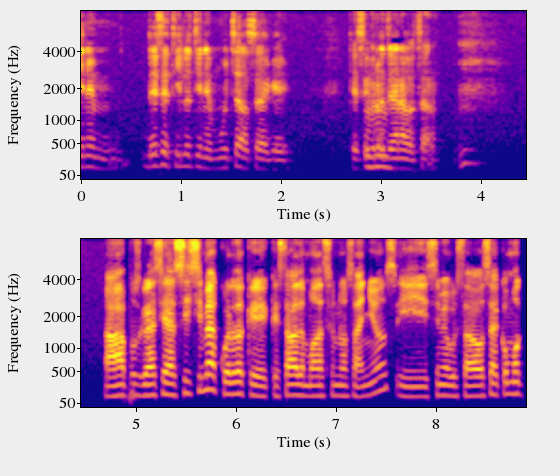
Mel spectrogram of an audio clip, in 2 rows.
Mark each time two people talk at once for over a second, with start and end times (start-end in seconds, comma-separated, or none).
none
